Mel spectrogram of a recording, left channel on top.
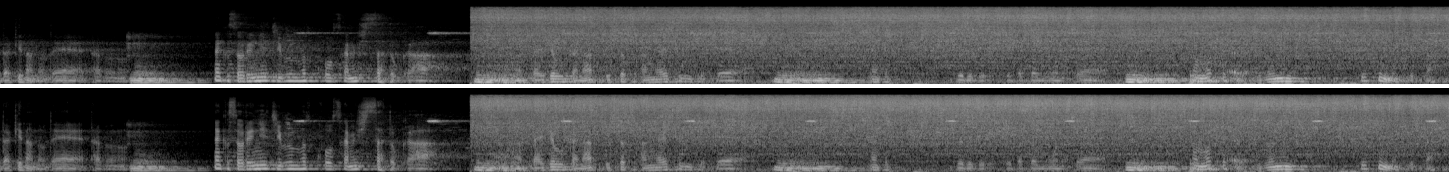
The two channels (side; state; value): both; normal; correlation 0.30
